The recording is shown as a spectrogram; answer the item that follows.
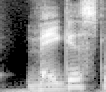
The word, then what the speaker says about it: vagus: And this is related to the is it pronounced vagus nerve? – Right.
